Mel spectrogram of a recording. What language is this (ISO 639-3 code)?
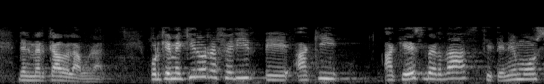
spa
